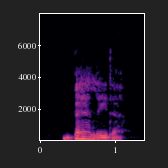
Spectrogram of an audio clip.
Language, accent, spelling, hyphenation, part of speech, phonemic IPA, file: English, Southern England, bearleader, bear‧lead‧er, noun, /ˈbɛəˌliːdə/, LL-Q1860 (eng)-bearleader.wav
- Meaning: Someone who handles and keeps bears, especially for use in public entertainments such as bearbaiting or dancing displays; a bearward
